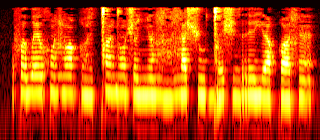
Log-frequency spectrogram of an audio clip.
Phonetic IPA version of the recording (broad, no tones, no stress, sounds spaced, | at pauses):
f ɐ w ɛ χʷ ɐ̃ ɮ õ qʷ ɛ̤ ǀ ɐ̃ d õ ʃ ɐ ɲ ɐ̃ ɮ a̤ ɮ a ʃ u ɡ͡ǀ ɛ ʃ ɛ̤ r e j ɛ qʷ ɐ ɬ ɛ̃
